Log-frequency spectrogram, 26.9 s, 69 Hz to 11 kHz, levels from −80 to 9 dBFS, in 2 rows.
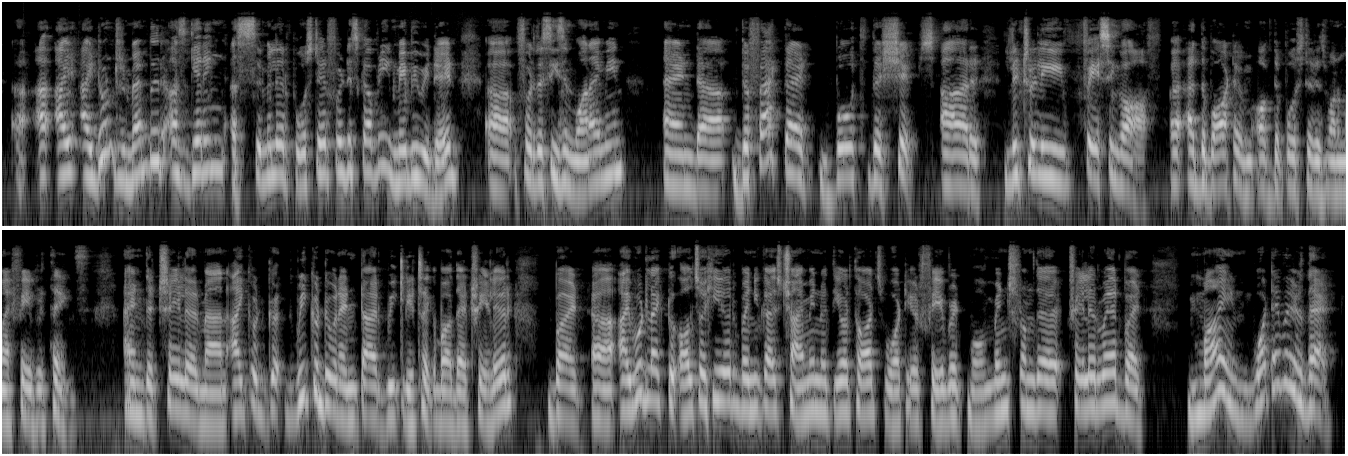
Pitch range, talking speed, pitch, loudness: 165-215 Hz, 205 wpm, 185 Hz, -19 LUFS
